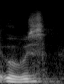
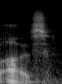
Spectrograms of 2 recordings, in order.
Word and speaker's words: Uz: So, but today's lesson is titled "The Father from Uz." It's not pronounced "Oz," as some people have said, or "Oz."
